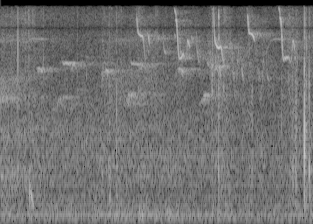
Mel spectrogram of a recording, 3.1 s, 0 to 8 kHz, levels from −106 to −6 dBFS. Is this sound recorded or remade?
recorded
